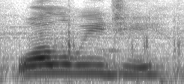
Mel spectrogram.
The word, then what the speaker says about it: Waluigi: How do you say it? Walugi? Walugi? Waluigi.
